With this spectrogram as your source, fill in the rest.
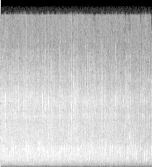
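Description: Sustained applause from a church congregation during a Sunday worship service, a dense, steady wash of many hands clapping at once with no talk over it.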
